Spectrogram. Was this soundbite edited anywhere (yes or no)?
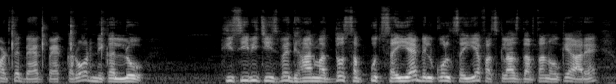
no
